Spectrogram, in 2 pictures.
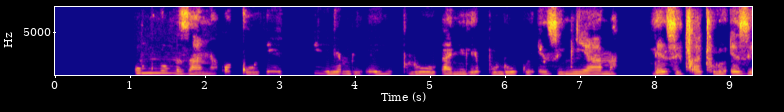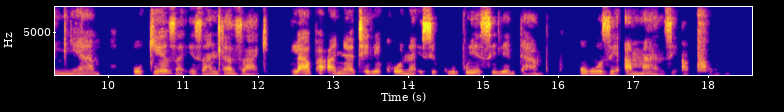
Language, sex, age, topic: North Ndebele, female, 18-24, health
